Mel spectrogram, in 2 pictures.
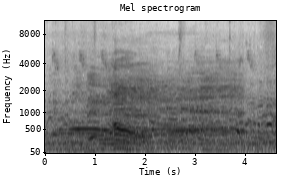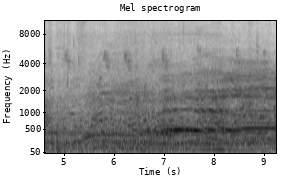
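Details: Sahiwal bull calves for sale at Ambari livestock market, Parbatipur, Dinajpur, Bangladesh, on a Monday market day; long harmonic moos rise and fall, one near the start and another toward the end, over steady crowd chatter.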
